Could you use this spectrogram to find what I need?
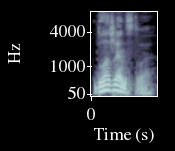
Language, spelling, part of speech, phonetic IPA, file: Russian, блаженство, noun, [bɫɐˈʐɛnstvə], Ru-блаженство.ogg
- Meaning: bliss, beatitude, felicity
